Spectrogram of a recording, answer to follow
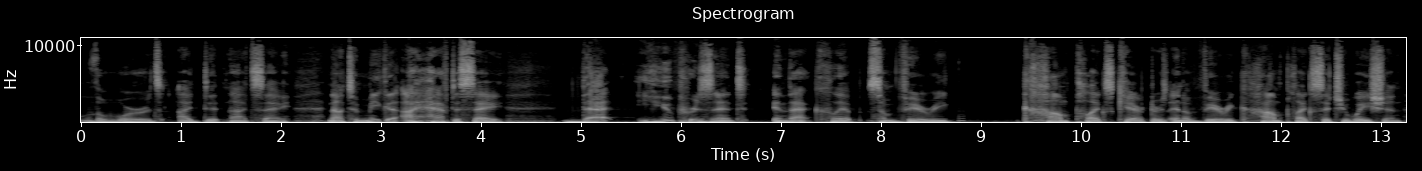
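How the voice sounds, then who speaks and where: A man hosting a conversational interview, speaking in deliberate, wordy phrases. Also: mid-range voice, mellow, no echo, clean studio sound. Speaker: interview host.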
